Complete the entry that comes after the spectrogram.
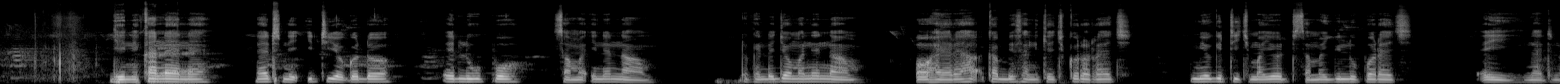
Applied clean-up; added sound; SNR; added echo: classical method log-MMSE.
